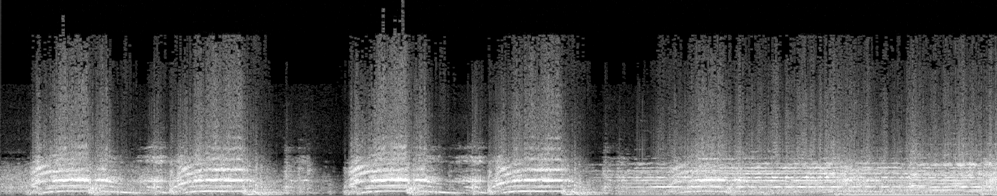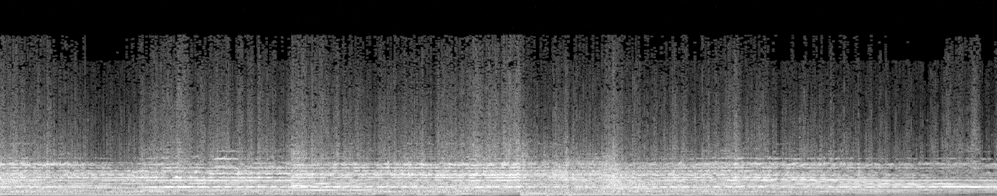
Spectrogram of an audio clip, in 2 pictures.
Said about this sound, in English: Attention all crew. Stand by for emergency crash dive. Sound the alarm!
